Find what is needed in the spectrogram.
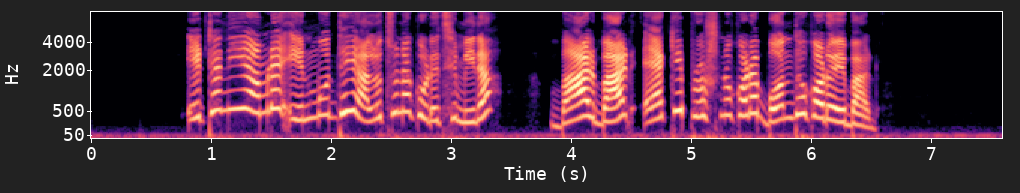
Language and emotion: Bengali, angry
